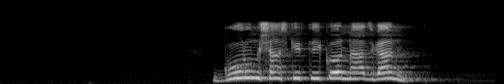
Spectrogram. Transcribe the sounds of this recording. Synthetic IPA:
ɡuɾuŋsʌ̃nskrit̪ikonad͡zɡan

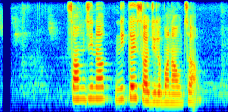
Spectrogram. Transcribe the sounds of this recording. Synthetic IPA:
sʌmd͡zinʌk̚nikʌjsʌd͡zilobʌnaw̃t͡sʰʌ̰

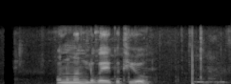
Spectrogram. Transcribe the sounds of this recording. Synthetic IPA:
ʌnumanlʌɡaekot̪ʰijo

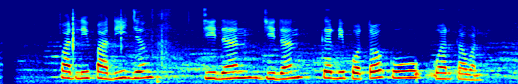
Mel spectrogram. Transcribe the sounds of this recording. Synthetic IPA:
fad̪lipadid͡ʒɨŋ | d͡ʒidand͡ʒidankɨrdipɔt̪ɔkuwart̪awan

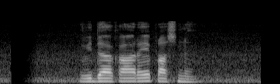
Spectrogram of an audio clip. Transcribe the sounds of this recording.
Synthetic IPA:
ʋid̪aːkaːɾəjəpɾɐsnə

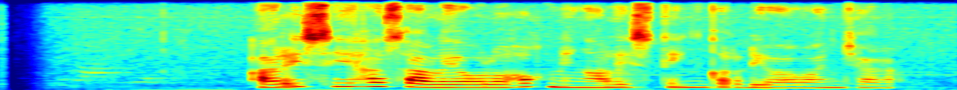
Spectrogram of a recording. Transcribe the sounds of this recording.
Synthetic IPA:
ʔaɾisiɦasalɛɔlɔɦɔk̚niŋalist̪iŋkərdiwawaɲt͡ʃaɾa

